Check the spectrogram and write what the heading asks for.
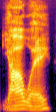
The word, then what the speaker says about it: Yahweh: Divine name sometimes called the tetr grammaton we pronounce it Yahweh uh it was it's there in the text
